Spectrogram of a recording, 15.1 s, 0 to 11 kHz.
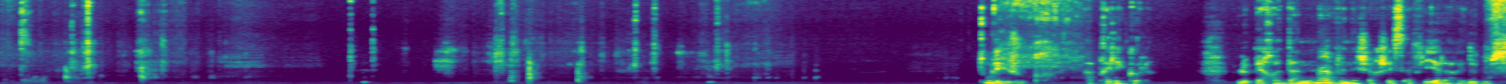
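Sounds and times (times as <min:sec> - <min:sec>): book pages turning: 0:00.0 - 0:02.5, 0:04.4 - 0:08.2.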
